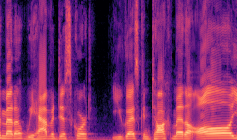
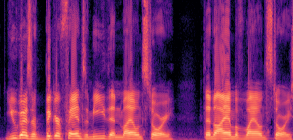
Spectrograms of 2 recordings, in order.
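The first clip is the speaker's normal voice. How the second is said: ordinary talk, nothing marked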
